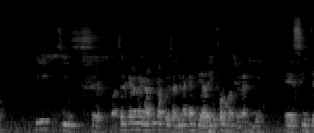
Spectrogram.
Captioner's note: speaking in Spanish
